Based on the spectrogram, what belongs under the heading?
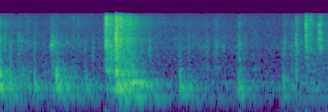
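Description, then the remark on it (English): A door thuds shut with a solid thump, followed by a few small metallic clicks and rattles as the door is locked. No voices are heard. “I'm locking the door. I don't want anyone coming in.”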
